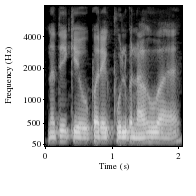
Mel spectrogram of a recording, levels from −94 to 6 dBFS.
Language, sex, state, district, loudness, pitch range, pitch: Hindi, male, Bihar, Lakhisarai, -15 LUFS, 95-105 Hz, 100 Hz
